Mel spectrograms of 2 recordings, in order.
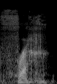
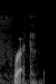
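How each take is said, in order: First: The name ends with a soft 'ch' sound. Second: The name ends with a hard 'k' sound. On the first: The speaker calls it wrong. "I like to say Frech" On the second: The speaker calls it right. "it's really Freck"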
